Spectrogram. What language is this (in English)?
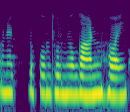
Bangla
